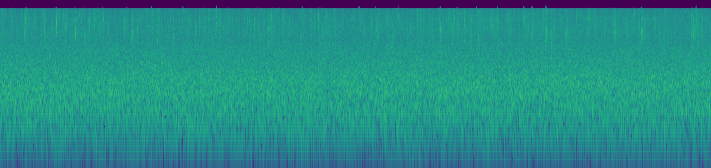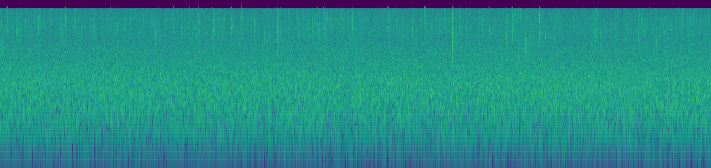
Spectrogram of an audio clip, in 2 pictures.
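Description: Steady light rain: an even hiss with fine, scattered ticks of single drops.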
